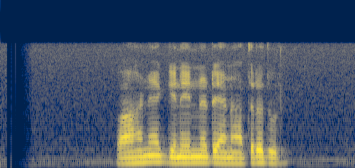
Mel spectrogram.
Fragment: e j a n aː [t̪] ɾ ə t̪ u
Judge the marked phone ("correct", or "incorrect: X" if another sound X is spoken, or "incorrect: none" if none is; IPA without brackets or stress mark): correct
